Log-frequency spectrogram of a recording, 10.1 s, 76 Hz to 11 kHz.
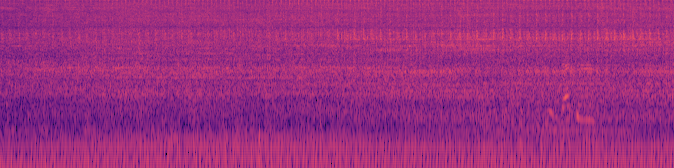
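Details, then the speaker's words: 1988 BMW 325 sedan, cold start warming up: steady, even idle with light quick injector ticking about four per second, temperature gauge rising; healthy engine. "Sounds pretty good. So here, I'll just wait for her to come up the temp a little bit so you guys can hear."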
